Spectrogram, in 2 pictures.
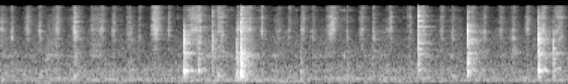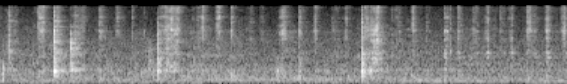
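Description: Wooden spatula scraping and knocking against a frying pan while stirring desiccated coconut as it toasts: irregular scrapes and knocks, a few each second.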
